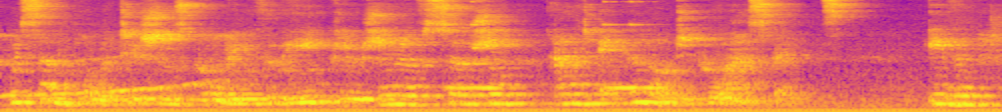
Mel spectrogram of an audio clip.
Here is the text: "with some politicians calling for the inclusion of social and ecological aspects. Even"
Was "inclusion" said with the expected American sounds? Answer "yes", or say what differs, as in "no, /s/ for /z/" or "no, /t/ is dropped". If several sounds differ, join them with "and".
yes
